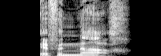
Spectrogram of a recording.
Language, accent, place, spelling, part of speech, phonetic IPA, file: German, Germany, Berlin, äffen nach, verb, [ˌɛfn̩ ˈnaːx], De-äffen nach.ogg
- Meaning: inflection of nachäffen: 1. first/third-person plural present 2. first/third-person plural subjunctive I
